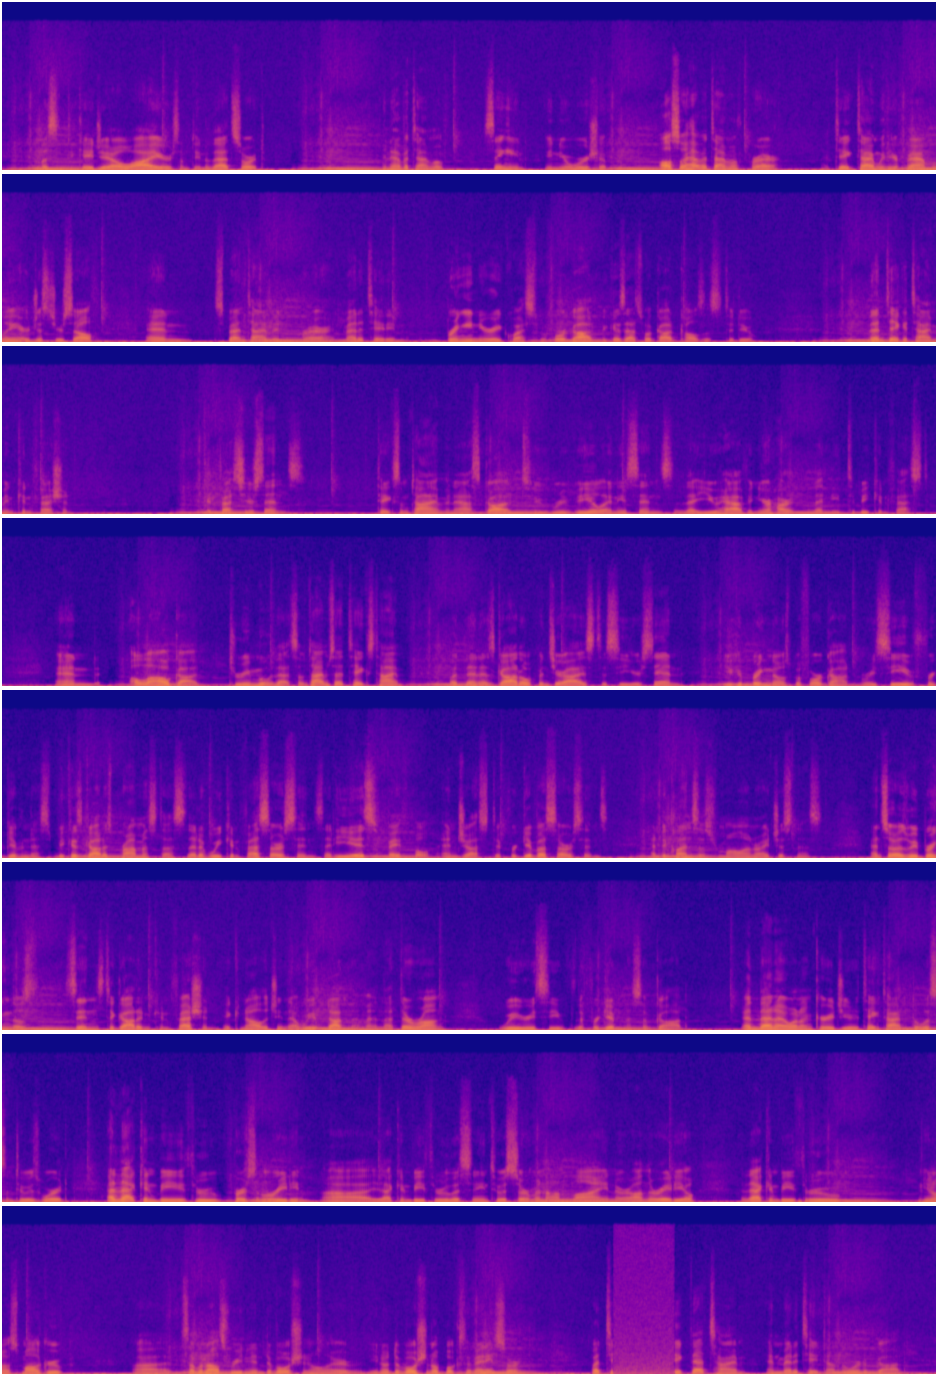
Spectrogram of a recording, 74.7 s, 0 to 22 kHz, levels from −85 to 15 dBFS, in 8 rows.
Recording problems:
electrical hum; very faint; throughout; 60 Hz, 15 dB below the speech
audio cutting out; at 1:11 for 0.5 s

